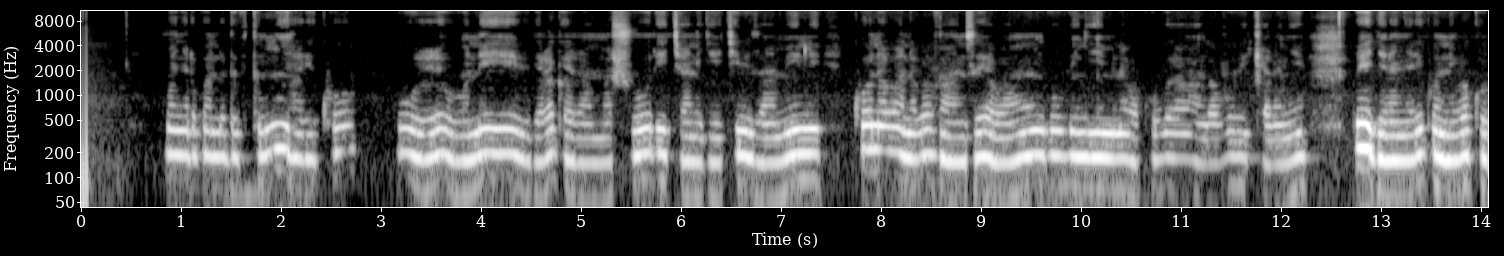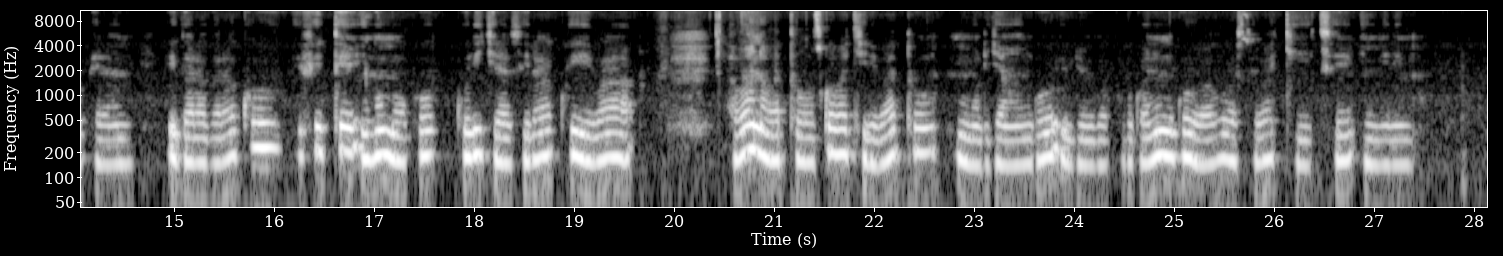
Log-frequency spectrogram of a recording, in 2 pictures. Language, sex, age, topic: Kinyarwanda, female, 18-24, education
